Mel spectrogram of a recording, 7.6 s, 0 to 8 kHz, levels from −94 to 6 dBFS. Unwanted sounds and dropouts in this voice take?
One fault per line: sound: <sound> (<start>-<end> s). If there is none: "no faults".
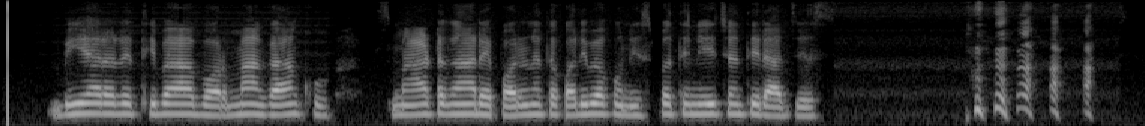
sound: laugh (6.4-7.3 s)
